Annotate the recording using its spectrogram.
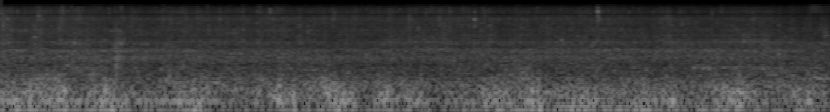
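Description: Wind buffeting the microphone: a steady low rumble that swells and dips.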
